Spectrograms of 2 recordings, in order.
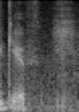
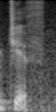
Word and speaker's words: GIF: VTuber, is essentially just a GIF or GIF, depending on how you pronounce the G.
